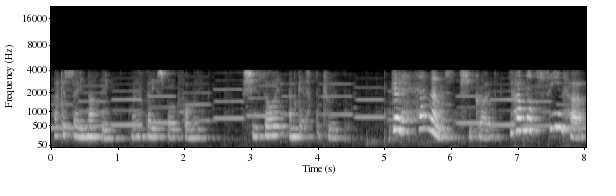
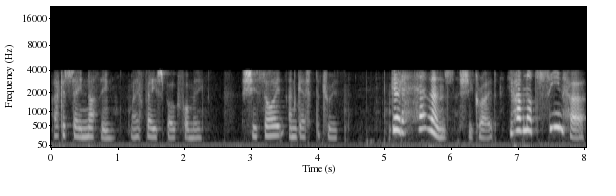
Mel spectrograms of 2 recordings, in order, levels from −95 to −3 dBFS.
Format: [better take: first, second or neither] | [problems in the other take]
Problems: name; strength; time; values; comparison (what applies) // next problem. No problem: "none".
second | background sound (Wind instrument, woodwind instrument); 15 dB below the speech // room echo; dies away in 0.6 s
